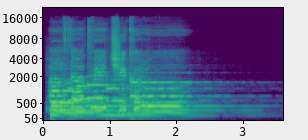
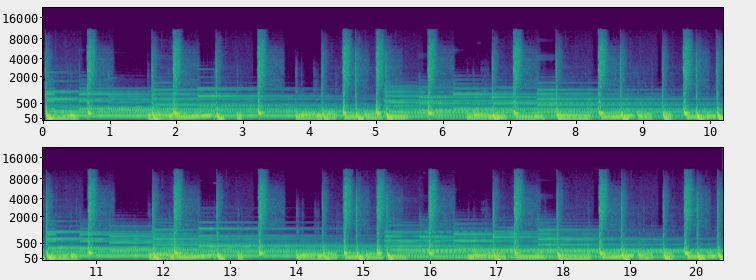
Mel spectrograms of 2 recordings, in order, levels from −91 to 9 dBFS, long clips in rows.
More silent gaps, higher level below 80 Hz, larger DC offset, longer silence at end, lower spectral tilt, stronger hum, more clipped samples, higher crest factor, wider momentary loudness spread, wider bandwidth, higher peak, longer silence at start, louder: neither; second, -52 dBFS vs -18 dBFS; second, under 0.1% vs 0.1%; first, 0.95 s vs 0 s; second, -4.5 dB/octave vs -6.5 dB/octave; neither; neither; about the same, 16 dB vs 12 dB; first, 10 LU vs 6 LU; first, 17 kHz vs 11 kHz; about the same, -2 dBFS vs 0 dBFS; about the same, 0.05 s vs 0.05 s; about the same, -16 LUFS vs -14 LUFS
